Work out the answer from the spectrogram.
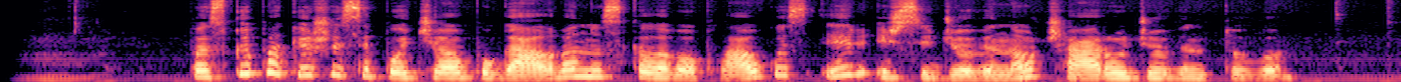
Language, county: Lithuanian, Marijampolė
